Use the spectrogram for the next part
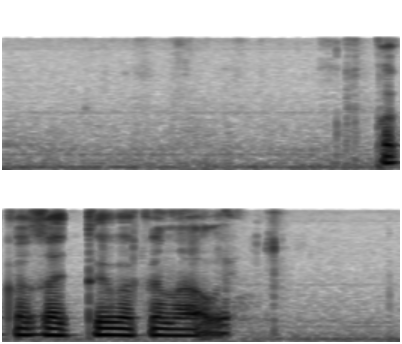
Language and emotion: Russian, neutral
